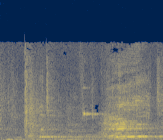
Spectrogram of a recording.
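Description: A sharp crack of a badminton racket striking a shuttlecock, followed near the end by a player's loud call.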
